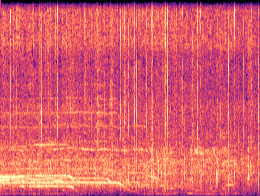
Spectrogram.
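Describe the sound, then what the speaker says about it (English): An audience at a Stranger Things cast panel at Fan Expo Canada bursts into loud applause with cheering and whoops, the clapping dense and close as excited shouts rise over it. "big round of applause for our"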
